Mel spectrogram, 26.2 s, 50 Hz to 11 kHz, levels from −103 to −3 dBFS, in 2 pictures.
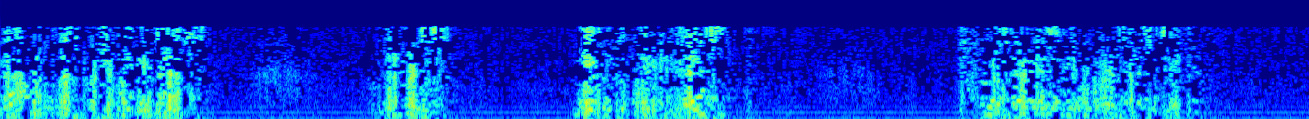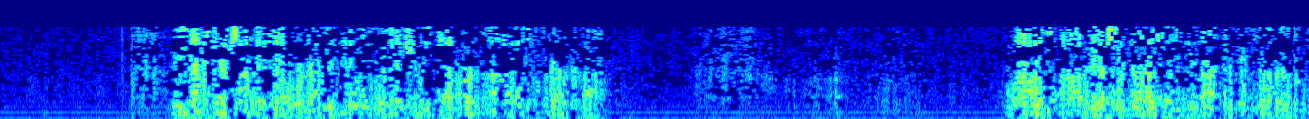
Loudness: -47 LUFS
